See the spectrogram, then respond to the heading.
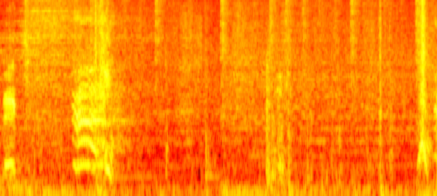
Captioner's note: Remi grunts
